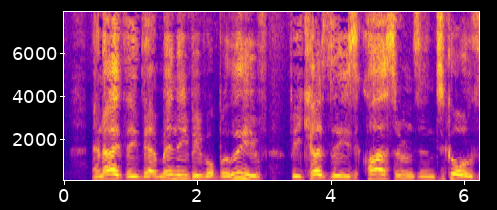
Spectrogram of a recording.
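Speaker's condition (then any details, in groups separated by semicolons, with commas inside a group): Cerebral palsy; present from birth; years of speech therapy, often misunderstood, breath and articulation effortful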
